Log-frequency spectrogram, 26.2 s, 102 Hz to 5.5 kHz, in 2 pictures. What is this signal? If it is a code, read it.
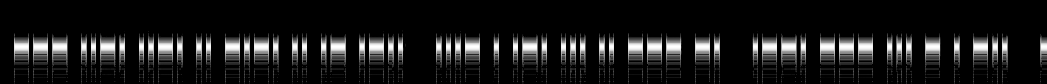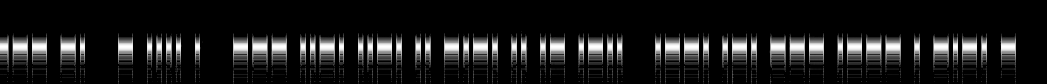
Morse code, heard as a keyed tone, about 20 wpm, 600 Hz. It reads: OFFICIAL VERSION POSTED ON THE OFFICIAL PROJECT
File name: cw-books / winnie-the-pooh / winnie-20wpm-page-0116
